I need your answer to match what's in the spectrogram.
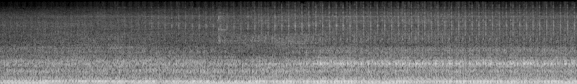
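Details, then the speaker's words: Honda CB200 twin with aftermarket carbs, after setting the slides with the handlebar cable adjuster: steady, fairly even idle with a deep throb and no misses or knocks. Normal running. "Okay, that actually sounds way better now."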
